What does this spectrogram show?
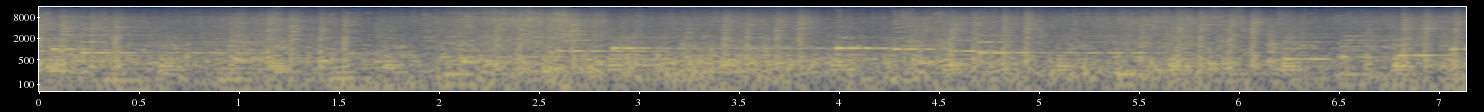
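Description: Train wheels clattering over rail joints, a steady clickety-clack, with background music's held melody running under it.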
